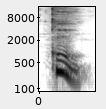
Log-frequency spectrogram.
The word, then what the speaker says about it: coup: Coup. Now, this the P is silent in this. It's called coup, right?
